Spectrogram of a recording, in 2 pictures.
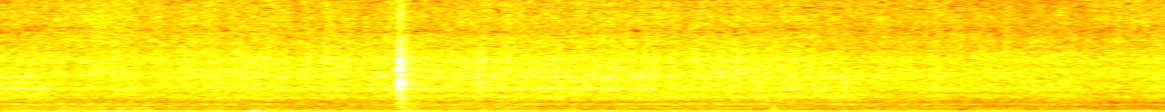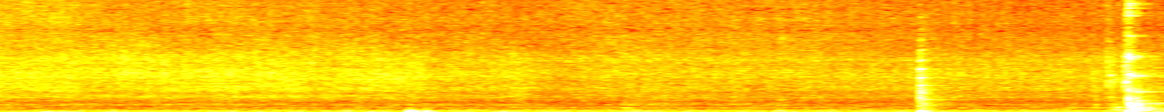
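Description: Spices frying for a goat curry sizzle and hiss steadily in a pan, with a few sharp knocks as they are stirred, loud and continuous with no talking.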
